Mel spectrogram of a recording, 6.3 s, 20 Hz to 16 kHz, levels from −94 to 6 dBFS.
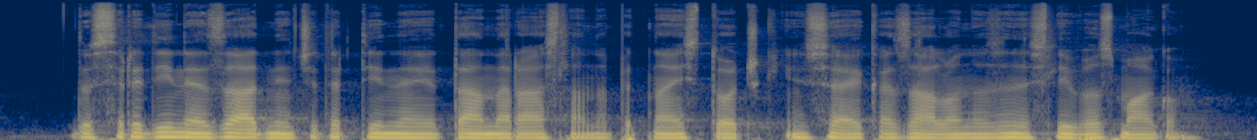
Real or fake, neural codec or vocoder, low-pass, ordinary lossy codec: fake; vocoder, 44.1 kHz, 128 mel bands every 256 samples, BigVGAN v2; 14.4 kHz; none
